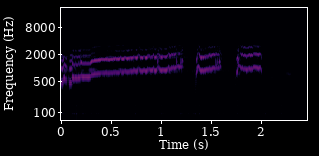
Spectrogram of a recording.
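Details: Hen giving a drawn-out, slightly rising nasal note lasting over a second, followed by two shorter harmonic notes, then quiet.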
